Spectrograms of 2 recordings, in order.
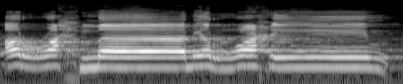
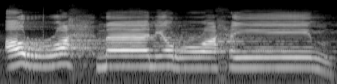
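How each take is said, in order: First: A vowel is drawn out extra long. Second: The vowels are kept at normal length. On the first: The speaker calls it wrong. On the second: The speaker calls it right.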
